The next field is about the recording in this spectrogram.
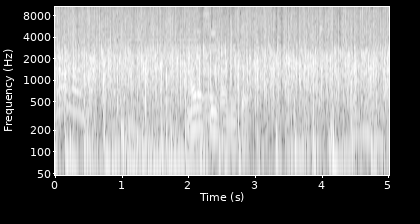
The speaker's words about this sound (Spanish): Pero que no le mezquinen palmas, que No, ¿eh? no le mezquinen.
